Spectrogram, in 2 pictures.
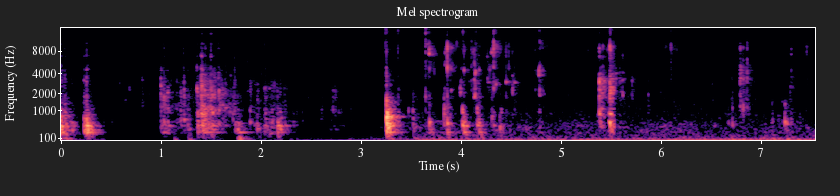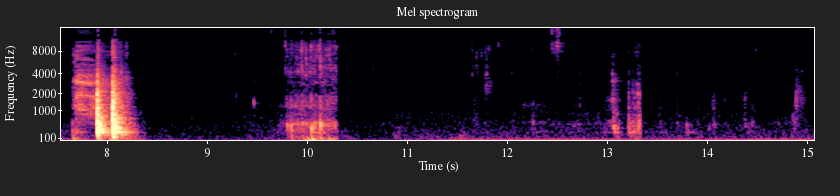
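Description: Close-up eating sounds from a person chewing food at the table: scattered soft chewing and small mouth and utensil noises, with one louder burst about halfway through.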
